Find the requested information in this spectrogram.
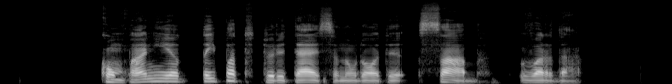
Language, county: Lithuanian, Vilnius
